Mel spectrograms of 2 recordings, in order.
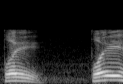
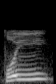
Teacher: أنت عم تقول طي طي، هذه إمالة، طي هذه كسرة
